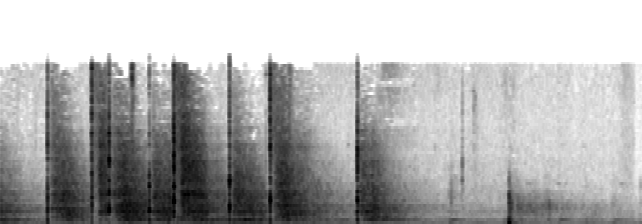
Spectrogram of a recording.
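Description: Background music with held notes, overlaid by several sharp cracks, the loudest about five seconds in.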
